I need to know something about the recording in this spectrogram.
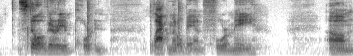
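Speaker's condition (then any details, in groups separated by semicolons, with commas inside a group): No condition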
